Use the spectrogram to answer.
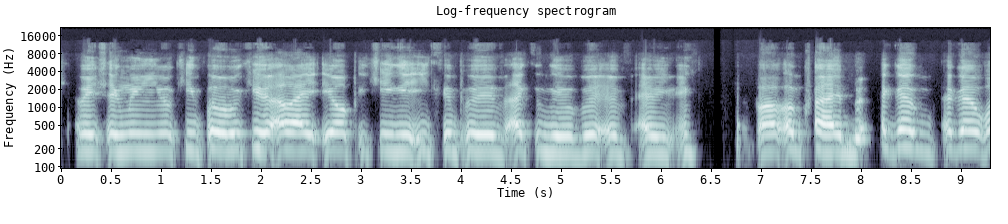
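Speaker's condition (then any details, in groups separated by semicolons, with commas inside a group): Cerebral palsy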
